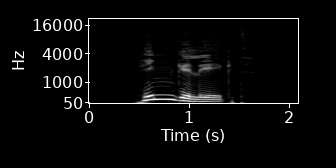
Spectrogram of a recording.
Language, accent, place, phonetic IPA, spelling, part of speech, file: German, Germany, Berlin, [ˈhɪnɡəˌleːkt], hingelegt, verb, De-hingelegt.ogg
- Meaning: past participle of hinlegen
